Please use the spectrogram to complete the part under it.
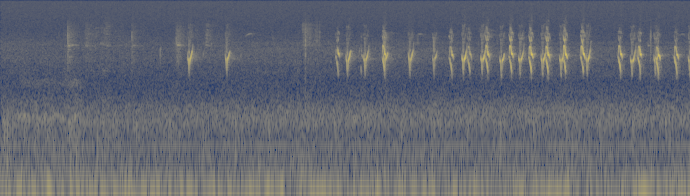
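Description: Bird chirps recorded from a single bird: faint, high, short chirps, sparse at first, then a rapid repeated run through the second half over a steady low hum.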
